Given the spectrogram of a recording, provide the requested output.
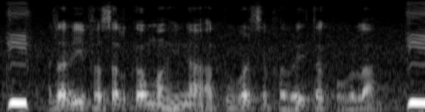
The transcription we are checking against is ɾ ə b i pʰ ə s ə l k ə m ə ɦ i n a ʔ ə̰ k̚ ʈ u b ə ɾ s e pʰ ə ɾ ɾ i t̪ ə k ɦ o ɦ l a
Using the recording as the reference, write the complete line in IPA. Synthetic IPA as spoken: ɾ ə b i pʰ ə s ə l k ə m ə ɦ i n a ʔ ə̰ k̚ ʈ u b ə ɾ s e pʰ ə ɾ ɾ i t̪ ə k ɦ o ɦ l a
